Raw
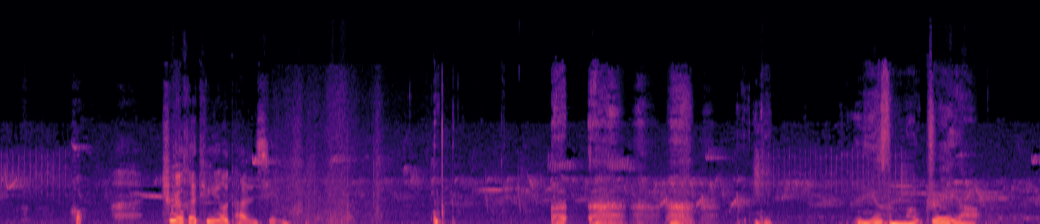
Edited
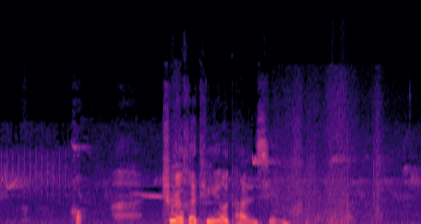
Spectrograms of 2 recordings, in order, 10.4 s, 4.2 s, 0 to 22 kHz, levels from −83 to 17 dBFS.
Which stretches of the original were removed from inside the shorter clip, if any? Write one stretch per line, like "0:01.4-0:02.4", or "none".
none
